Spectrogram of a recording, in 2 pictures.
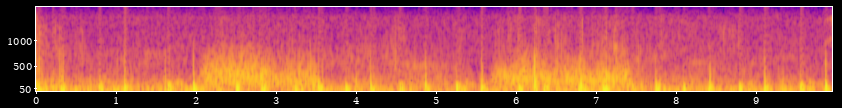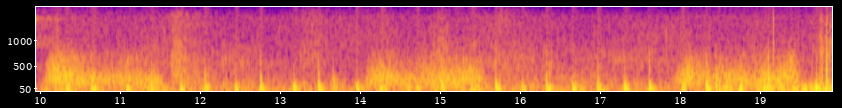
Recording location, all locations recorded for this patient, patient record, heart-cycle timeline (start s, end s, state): pulmonary valve (PV)
aortic valve (AV)+pulmonary valve (PV)+tricuspid valve (TV)+mitral valve (MV)
#Age: Adolescent
#Sex: Male
#Height: 142.0 cm
#Weight: 37.6 kg
#Pregnancy status: False
#Murmur: Absent
#Murmur locations: nan
#Most audible location: nan
#Systolic murmur timing: nan
#Systolic murmur shape: nan
#Systolic murmur grading: nan
#Systolic murmur pitch: nan
#Systolic murmur quality: nan
#Diastolic murmur timing: nan
#Diastolic murmur shape: nan
#Diastolic murmur grading: nan
#Diastolic murmur pitch: nan
#Diastolic murmur quality: nan
#Outcome: Normal
#Campaign: 2015 screening campaign
0.00	0.40	unannotated
0.40	0.42	S2
0.42	0.74	diastole
0.74	0.86	S1
0.86	1.08	systole
1.08	1.22	S2
1.22	1.58	diastole
1.58	1.76	S1
1.76	1.93	systole
1.93	2.07	S2
2.07	2.42	diastole
2.42	2.60	S1
2.60	2.78	systole
2.78	2.92	S2
2.92	3.22	diastole
3.22	3.34	S1
3.34	3.50	systole
3.50	3.64	S2
3.64	3.85	diastole
3.85	3.94	S1
3.94	4.14	systole
4.14	4.28	S2
4.28	4.52	diastole
4.52	4.62	S1
4.62	4.82	systole
4.82	4.94	S2
4.94	5.23	diastole
5.23	5.36	S1
5.36	5.53	systole
5.53	5.68	S2
5.68	5.98	diastole
5.98	6.12	S1
6.12	6.32	systole
6.32	6.46	S2
6.46	6.76	diastole
6.76	6.90	S1
6.90	7.06	systole
7.06	7.20	S2
7.20	7.42	diastole
7.42	7.52	S1
7.52	7.70	systole
7.70	7.86	S2
7.86	8.06	diastole
8.06	8.20	S1
8.20	8.38	systole
8.38	8.50	S2
8.50	8.77	diastole
8.77	8.88	S1
8.88	9.08	systole
9.08	9.22	S2
9.22	9.52	diastole
9.52	9.66	S1
9.66	9.82	systole
9.82	9.94	S2
9.94	10.28	diastole
10.28	10.46	S1
10.46	10.62	systole
10.62	10.76	S2
10.76	11.06	diastole
11.06	11.18	S1
11.18	11.36	systole
11.36	11.48	S2
11.48	11.74	diastole
11.74	11.84	S1
11.84	12.03	systole
12.03	12.16	S2
12.16	12.41	diastole
12.41	12.54	S1
12.54	12.72	systole
12.72	12.86	S2
12.86	13.14	diastole
13.14	13.28	S1
13.28	13.45	systole
13.45	13.58	S2
13.58	13.92	diastole
13.92	14.06	S1
14.06	14.24	systole
14.24	14.38	S2
14.38	14.68	diastole
14.68	14.80	S1
14.80	15.00	systole
15.00	15.14	S2
15.14	15.36	diastole
15.36	15.48	S1
15.48	15.66	systole
15.66	15.76	S2
15.76	16.00	diastole
16.00	16.10	S1
16.10	16.30	systole
16.30	16.40	S2
16.40	16.63	diastole
16.63	16.76	S1
16.76	16.94	systole
16.94	17.04	S2
17.04	17.26	diastole
17.26	17.38	S1
17.38	17.58	systole
17.58	17.70	S2
17.70	17.93	diastole
17.93	19.90	unannotated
